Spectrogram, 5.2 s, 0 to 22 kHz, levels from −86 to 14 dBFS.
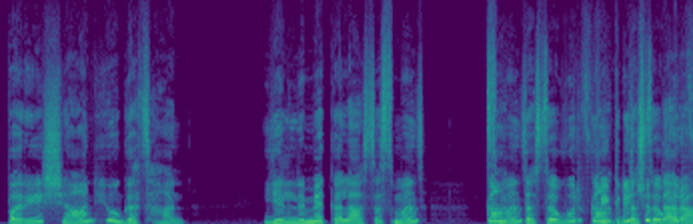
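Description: This speech clip has a doubled audio track from 3.66 s, just after "نہٕ مےٚ کلاسس منٛز", to the end: a copy at about equal level trails by roughly 0.7 s, likely a second capture path. A spectrogram shows the full-band pattern repeated, starting abruptly, with no decay tail.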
